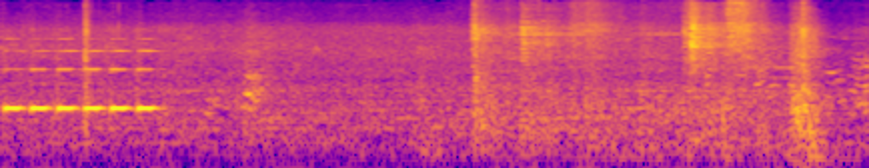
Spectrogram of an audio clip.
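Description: Metro train door-closing warning beeps: a rapid, evenly pulsed series of loud beeps, about six a second, that stops about a second in. The train's steady running noise follows, with a few louder rushing bursts later on.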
